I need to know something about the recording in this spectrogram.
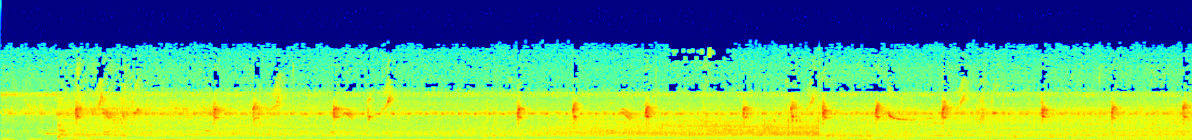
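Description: Leafy branches rustle as a woman picks fruit from a bush.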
